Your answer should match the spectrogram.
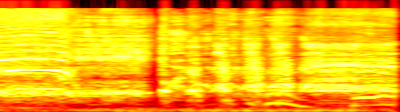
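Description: Men laughing hard and loudly together, beginning with a high-pitched held cry of laughter that breaks into gasping, cackling laughs.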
